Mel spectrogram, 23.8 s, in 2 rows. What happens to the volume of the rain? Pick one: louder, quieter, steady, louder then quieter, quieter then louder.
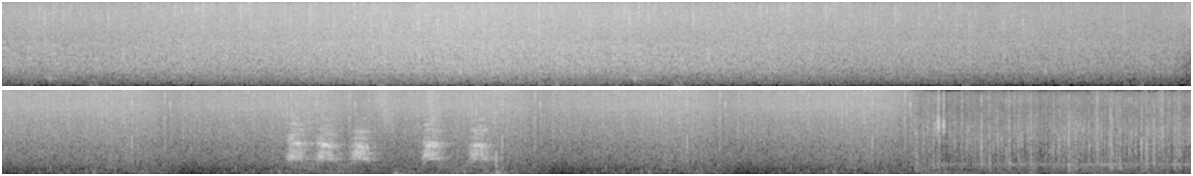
quieter.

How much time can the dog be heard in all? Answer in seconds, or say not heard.
2 s.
